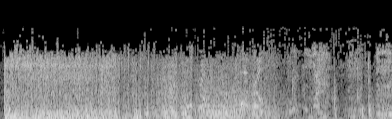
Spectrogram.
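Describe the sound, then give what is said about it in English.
Mortar shells explode in a dense, continuous roar of rumbling blasts, loud throughout, with no clear gaps between the bursts. “The next couple of hours we moved from cave to cave, lugging all the gear, carrying Stevens and trying to dodge the mortars. They didn't know where the hell we were. They just fired them off at random.”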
